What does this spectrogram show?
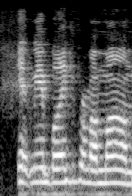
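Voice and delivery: ordinary talk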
